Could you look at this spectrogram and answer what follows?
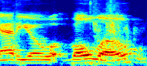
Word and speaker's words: Adios Volo: As we will go to race 11, the Adios Volo. Ray, are you happy enough? Did I pronounce it correctly? Yeah, you got it exactly. It's like the skate shoe.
